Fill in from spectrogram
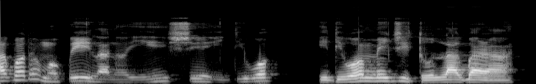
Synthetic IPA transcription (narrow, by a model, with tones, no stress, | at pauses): a˧ɡ͡bɔ˦dɔ̃˦˨mɔ̃˧k͡pe˨˦i˦˨la˨nã˨ji˨˦n̩˦ʃe˧i˨di˨˦wɔ˦ | i˨di˨˦wɔ˦me˦d͡ʒi˦˨to˨˦la˦ɡ͡ba˦ɾa˧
